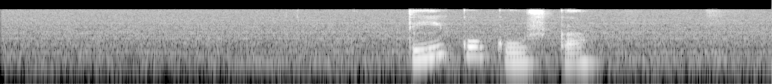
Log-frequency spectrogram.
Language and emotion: Russian, neutral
